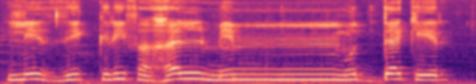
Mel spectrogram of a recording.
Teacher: را ساکن سے پہلے زیر ہو یا را کے نیچے زیر ہو، دونوں صورتوں میں را باریک پڑھی جائے گی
